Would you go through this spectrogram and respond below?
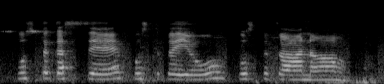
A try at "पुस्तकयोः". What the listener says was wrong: हाँ जब आप पुस्तकयोः बोल रहे हैं तो विसर्ग का उच्चारण होना चाहिए पुस्तकयोः।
